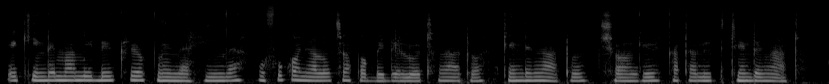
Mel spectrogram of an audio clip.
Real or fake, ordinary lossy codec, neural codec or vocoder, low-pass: fake; none; codec, 44.1 kHz, 3.4 kbps, Pupu-Codec; none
